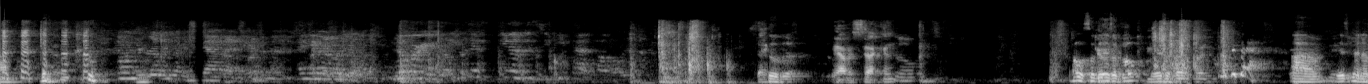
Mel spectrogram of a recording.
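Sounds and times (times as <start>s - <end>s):
several people chattering and laughing in a busy room: 0.0s - 6.6s, 10.7s - 13.6s
speech: 0.3s - 1.0s, 7.7s - 9.3s, 10.5s - 12.2s, 12.9s - 13.6s
door swinging shut: 6.3s - 7.5s
sharp knocks and thuds of a closing door: 6.3s - 7.5s.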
